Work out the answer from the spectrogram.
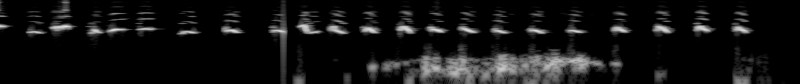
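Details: Greater Green Leafbird lure song meant to raise mating arousal and make the bird aggressive: a long series of varied whistles, flat, rising and downslurred, at a steady pace, with a low murmuring rumble in the middle section.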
